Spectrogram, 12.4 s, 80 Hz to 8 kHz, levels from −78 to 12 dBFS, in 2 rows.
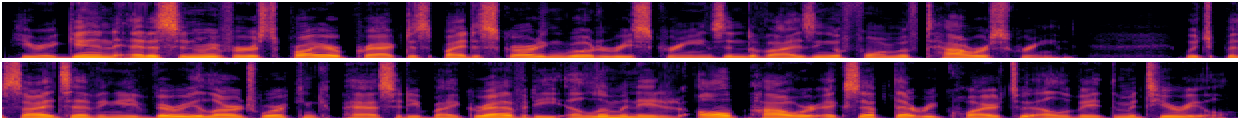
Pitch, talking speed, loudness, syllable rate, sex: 140 Hz, 180 wpm, -16 LUFS, 6.5 syllables/s, male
